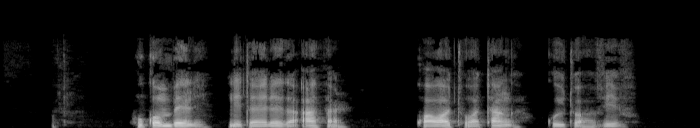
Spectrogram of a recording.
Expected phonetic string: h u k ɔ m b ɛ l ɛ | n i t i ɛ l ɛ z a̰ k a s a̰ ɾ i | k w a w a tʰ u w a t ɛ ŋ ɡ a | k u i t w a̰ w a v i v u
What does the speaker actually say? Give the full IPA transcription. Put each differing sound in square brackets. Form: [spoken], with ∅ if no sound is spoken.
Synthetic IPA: h u k ɔ m b ɛ l ɛ | n i t [a] ɛ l ɛ z a̰ [ʔ] a [θ] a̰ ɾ i | k w a w a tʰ u w a t [a] ŋ ɡ a | k u i t w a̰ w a v i v u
